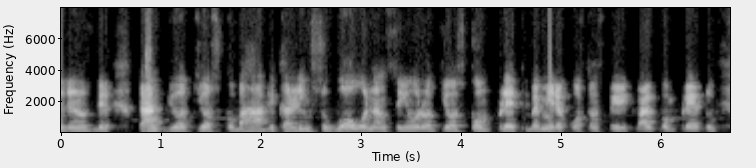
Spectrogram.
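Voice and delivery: ordinary talk, nothing marked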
